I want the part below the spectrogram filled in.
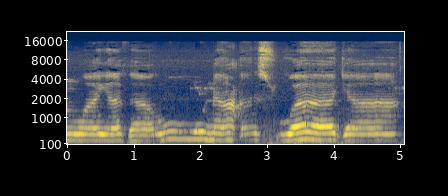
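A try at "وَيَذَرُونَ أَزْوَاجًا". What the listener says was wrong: Nah bukan as. Kalau as itu huruf sin.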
